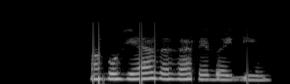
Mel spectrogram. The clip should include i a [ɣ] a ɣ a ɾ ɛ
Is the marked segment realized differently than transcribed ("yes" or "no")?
no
